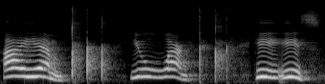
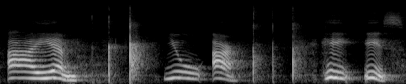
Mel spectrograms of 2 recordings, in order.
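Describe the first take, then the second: First: The phrases are said at a very fast pace. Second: The phrases are said at a fast pace. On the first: "você vai mais rápido ainda" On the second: "vai mais rápido"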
